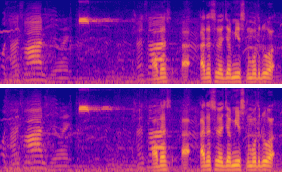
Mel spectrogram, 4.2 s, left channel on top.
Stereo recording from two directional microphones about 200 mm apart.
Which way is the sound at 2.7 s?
30° right (ahead or behind).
